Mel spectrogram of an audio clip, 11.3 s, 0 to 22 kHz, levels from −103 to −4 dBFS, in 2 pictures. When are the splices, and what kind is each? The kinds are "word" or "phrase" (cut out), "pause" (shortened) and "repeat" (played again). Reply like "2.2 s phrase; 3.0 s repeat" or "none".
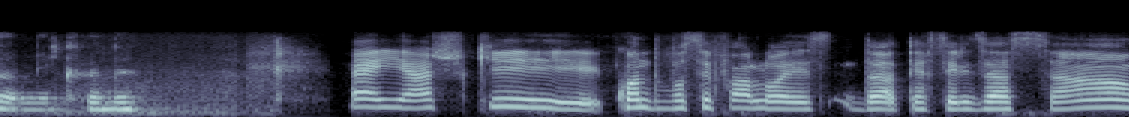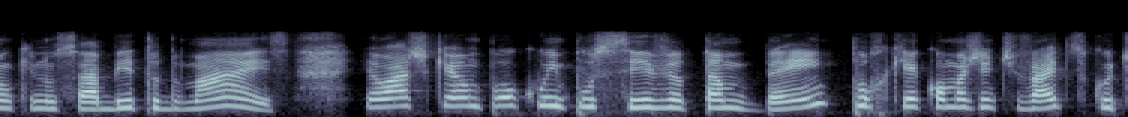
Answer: none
